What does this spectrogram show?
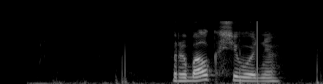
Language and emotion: Russian, neutral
